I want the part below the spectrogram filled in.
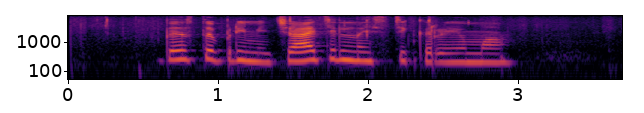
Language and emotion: Russian, positive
